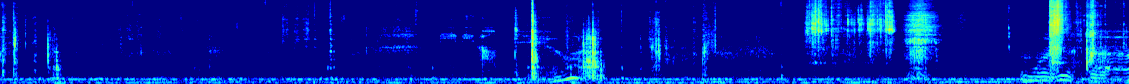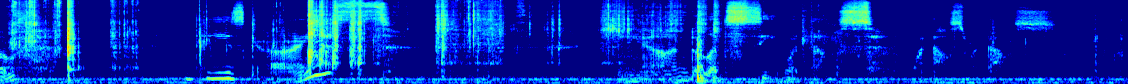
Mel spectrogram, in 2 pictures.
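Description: Crafting handling sounds on a desk: paper rustling and scraping, with sharp clicks and clinks of small metal fasteners in a plastic tub and of stacked metal tins, in irregular bursts.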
